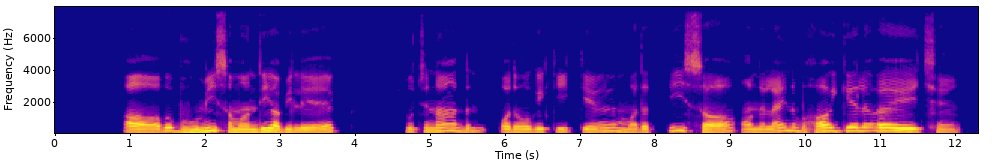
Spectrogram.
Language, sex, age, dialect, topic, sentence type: Maithili, male, 25-30, Eastern / Thethi, agriculture, statement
